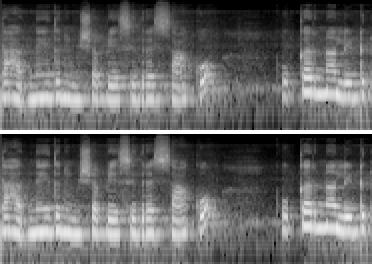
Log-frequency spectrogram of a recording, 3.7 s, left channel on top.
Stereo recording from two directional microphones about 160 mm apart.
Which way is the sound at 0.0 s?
20° right (ahead or behind).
